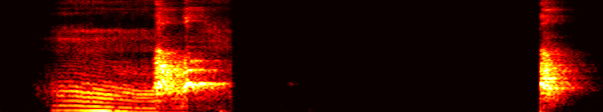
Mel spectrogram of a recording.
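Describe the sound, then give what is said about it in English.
A dog growls and barks. A drawn-out, tonal growling bark runs into a couple of rougher barks, then a long silence, then one more short, sharp bark. “Man, this fucking dog's a cunt. Yeah. Well, listen, your dog is saying more than you are”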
